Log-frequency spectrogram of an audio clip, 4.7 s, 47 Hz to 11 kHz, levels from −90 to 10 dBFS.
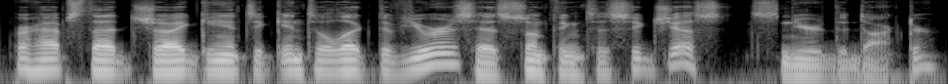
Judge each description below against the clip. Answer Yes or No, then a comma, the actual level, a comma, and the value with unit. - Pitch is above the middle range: No, low, 105 Hz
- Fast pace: No, average, 165 wpm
